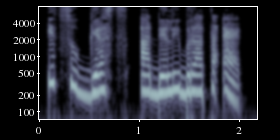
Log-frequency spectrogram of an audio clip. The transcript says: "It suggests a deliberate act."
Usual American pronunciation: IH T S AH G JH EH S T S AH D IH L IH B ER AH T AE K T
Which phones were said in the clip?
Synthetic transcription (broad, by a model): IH T S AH G EH S T S AH D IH L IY B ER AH T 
